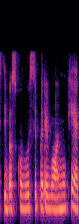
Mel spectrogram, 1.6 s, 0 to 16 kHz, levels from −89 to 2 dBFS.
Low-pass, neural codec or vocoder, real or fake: 7.2 kHz; none; real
